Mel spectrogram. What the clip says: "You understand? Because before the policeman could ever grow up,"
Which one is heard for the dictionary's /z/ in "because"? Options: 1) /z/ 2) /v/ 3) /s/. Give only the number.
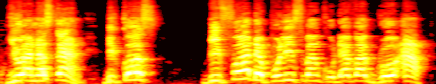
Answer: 3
